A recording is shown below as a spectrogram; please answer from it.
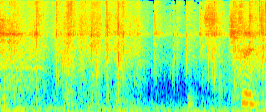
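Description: Plastic packaging crinkling faintly and irregularly as a rolled diamond painting canvas is handled and freed from its torn plastic bag.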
